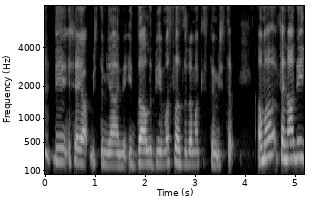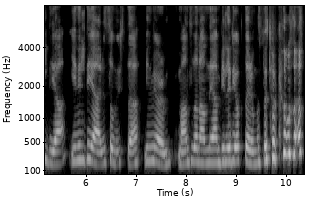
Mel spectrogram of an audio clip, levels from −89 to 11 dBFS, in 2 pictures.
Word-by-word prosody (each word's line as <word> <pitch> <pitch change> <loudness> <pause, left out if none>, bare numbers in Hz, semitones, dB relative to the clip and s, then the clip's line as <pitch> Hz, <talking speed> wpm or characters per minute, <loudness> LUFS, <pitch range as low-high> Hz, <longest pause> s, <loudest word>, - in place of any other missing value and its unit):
bir 210 -4 -5
şey 205 -2 0
yapmıştım. 180 -2 -1
Yani 165 -1 -2
iddialı 180 +1 +2
bir 180 -1 -3
masa 190 +3 -1
hazırlamak 175 -1 -3
istemiştim. 310 -2 -7 0.5
Ama 260 +9 +3
fena 245 -1 +4
değildi 255 -7 -1
ya, 180 +8 -1
yenildi 225 +2 -4
yani 195 -4 +2
sonuçta. 190 0 -4
Bilmiyorum 195 -4 -3
mantıdan 200 +4 -2
anlayan 195 +1 0
birileri 210 +1 +1
yoktu 215 0 +2
aramızda 195 +2 +2
çok 260 +5 +2
ama. 315 -1 +7
195 Hz, 140 wpm, -26 LUFS, 180-220 Hz, 0.5 s, ama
